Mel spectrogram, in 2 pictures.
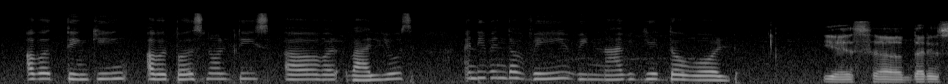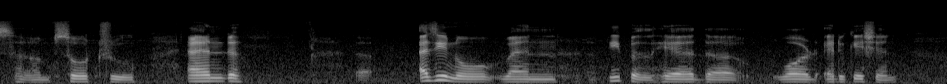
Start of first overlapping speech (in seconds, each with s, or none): none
